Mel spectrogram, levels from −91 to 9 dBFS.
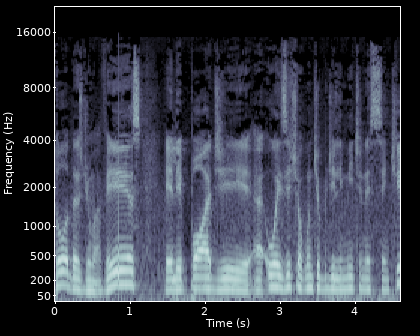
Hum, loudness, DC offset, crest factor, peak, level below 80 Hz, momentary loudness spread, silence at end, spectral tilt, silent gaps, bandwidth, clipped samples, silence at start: none; -13 LUFS; under 0.1%; 12 dB; 0 dBFS; -36 dBFS; 7 LU; 0 s; -6 dB/octave; none; 14.5 kHz; under 0.1%; 0 s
